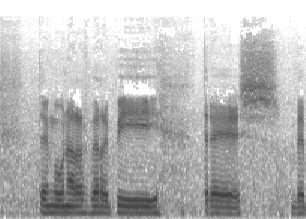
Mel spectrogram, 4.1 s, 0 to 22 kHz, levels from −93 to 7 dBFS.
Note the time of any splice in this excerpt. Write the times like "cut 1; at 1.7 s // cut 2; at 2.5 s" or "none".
none

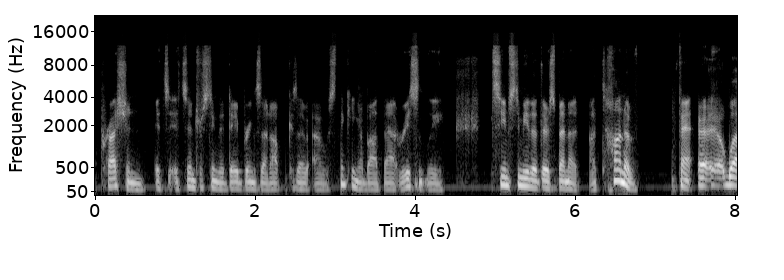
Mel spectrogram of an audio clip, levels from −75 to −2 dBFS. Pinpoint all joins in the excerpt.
cut 1; at 4.9 s

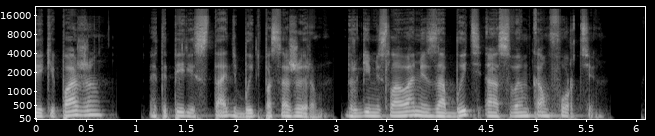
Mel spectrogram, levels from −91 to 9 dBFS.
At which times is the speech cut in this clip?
none

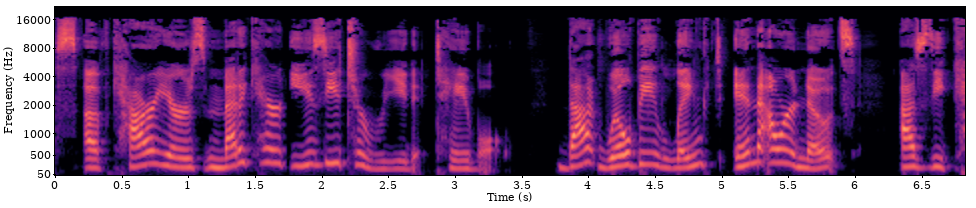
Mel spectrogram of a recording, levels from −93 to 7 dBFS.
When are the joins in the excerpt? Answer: cut 1; at 1.7 s // cut 2; at 4.1 s

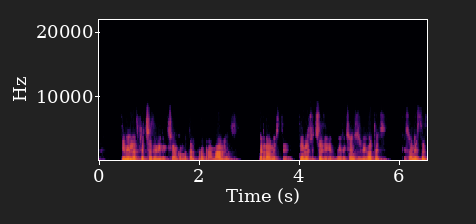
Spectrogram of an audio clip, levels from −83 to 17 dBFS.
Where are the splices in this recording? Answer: none

